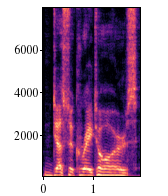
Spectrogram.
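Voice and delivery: very slow, drawn-out tomb voice; booming voice. A narrator's reading. Game master replaying the voice in the secret tomb, booming. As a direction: boom it out with long stretched syllables. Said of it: "as the voice booms".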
